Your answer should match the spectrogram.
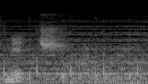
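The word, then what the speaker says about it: Snikch: I think it's pronounced Snitch, S-N-I-C-K-H, and it's supposed to be like the sound of a blade, you know, whenever like Wolverine's claws pop out, where it goes snicked or something like that.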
